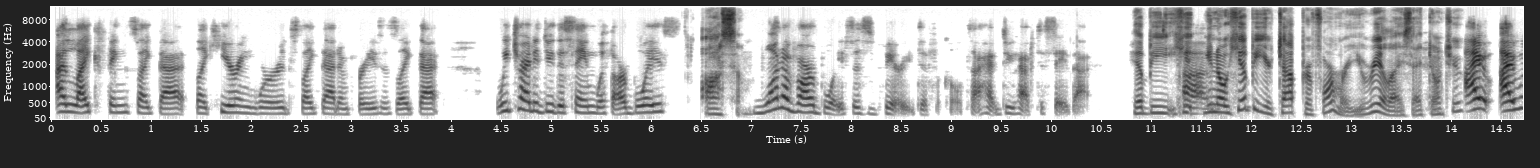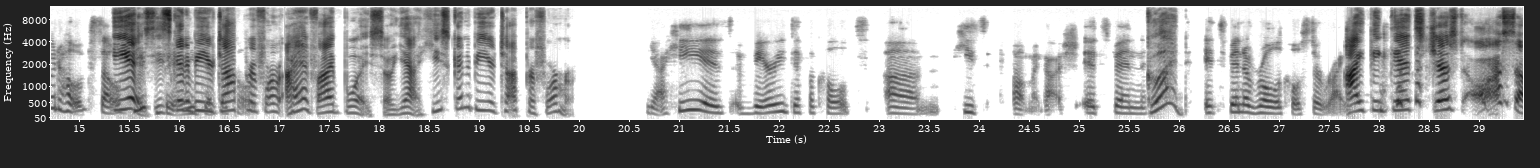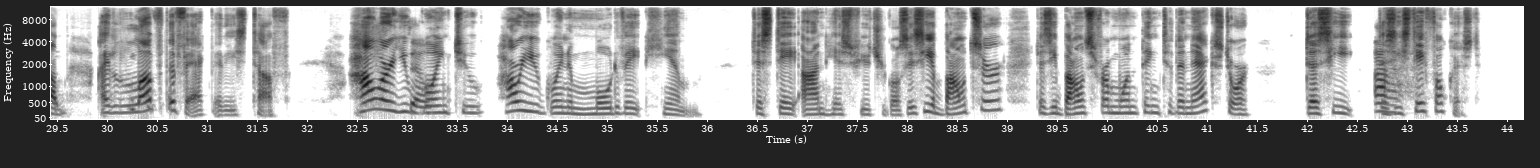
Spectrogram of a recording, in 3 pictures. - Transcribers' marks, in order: laugh; sigh
- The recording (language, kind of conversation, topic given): English, unstructured, What stops most people from reaching their future goals?
- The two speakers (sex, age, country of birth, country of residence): female, 40-44, United States, United States; female, 65-69, United States, United States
